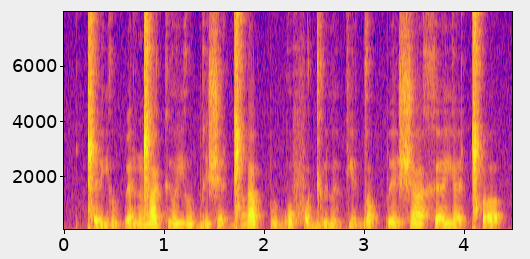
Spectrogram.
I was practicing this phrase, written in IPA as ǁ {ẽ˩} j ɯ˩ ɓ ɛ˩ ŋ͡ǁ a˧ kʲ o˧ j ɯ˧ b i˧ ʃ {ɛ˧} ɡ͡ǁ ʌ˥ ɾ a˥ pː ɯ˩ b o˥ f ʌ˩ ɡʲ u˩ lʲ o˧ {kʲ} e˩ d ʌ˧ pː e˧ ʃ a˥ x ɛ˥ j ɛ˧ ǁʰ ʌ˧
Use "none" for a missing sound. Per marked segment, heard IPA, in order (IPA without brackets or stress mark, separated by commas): e˩, ɛ˧, kʲ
